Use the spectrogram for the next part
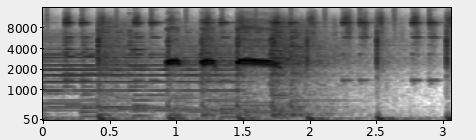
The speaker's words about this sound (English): Next time you hear the whistle, it's time to move again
